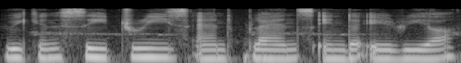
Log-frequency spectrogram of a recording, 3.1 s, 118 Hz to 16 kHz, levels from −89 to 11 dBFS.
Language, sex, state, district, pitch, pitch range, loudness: English, female, Assam, Kamrup Metropolitan, 175 Hz, 165-185 Hz, -17 LUFS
